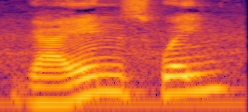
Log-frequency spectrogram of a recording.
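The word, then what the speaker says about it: Gänswein: Se escribe G-A-N-S Wayne. Gaenswein.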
